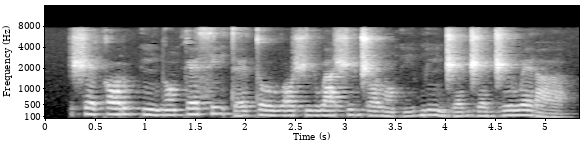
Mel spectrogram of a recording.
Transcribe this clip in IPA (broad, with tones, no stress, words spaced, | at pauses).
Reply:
ʃɛ˦kɔ˦ ɾu˧kĩ˧ dɔ̃˧kɛ˦ si˦˨tɛ˨˦ to˧wɔ˧ ʃi˧wa˧ ʃi˦d͡ʒɔ˧lɔ̃˨ ki˨˦ bĩ˦˨d͡ʒɛ˨˦d͡ʒɛ˧d͡ʒe˦ wɛ˦˨ɾa˨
